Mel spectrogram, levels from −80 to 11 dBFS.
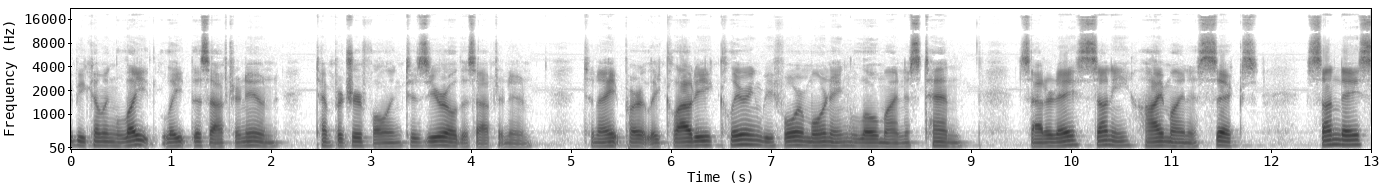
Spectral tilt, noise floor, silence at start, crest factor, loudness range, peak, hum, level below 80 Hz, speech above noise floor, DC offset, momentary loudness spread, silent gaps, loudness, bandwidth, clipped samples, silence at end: -4.5 dB/octave; -47 dBFS; 0 s; 18 dB; 3 LU; 0 dBFS; none; -58 dBFS; 30 dB; under 0.1%; 11 LU; none; -17 LUFS; 19 kHz; under 0.1%; 0 s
